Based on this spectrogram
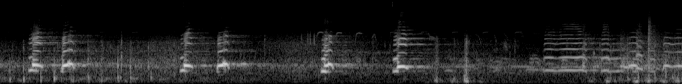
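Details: Whooper swans dancing on ice at a lake in spring: loud trumpeting honks come singly and in pairs, with softer overlapping honks from other swans in the background.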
